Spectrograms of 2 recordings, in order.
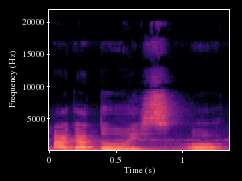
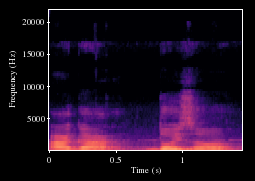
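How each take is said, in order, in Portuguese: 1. A palavra 'dois' está agrupada com o H. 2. A palavra 'dois' está agrupada com o O. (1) "Mas na verdade H dois O" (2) "Muitas vezes a pessoa fala H dois O"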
